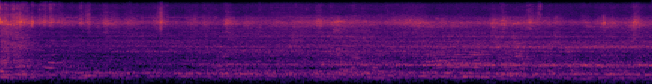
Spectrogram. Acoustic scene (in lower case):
subway station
